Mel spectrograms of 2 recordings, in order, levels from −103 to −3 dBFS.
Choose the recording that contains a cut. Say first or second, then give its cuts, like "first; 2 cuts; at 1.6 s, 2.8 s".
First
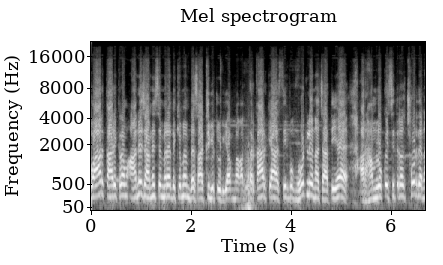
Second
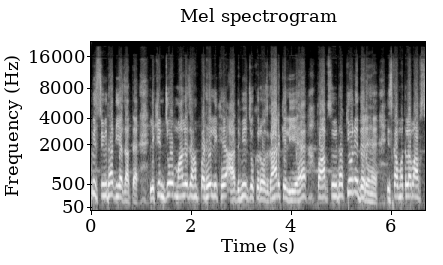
first; 1 cut; at 3.2 s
